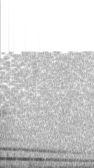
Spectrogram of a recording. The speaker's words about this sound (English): What? Coyote.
